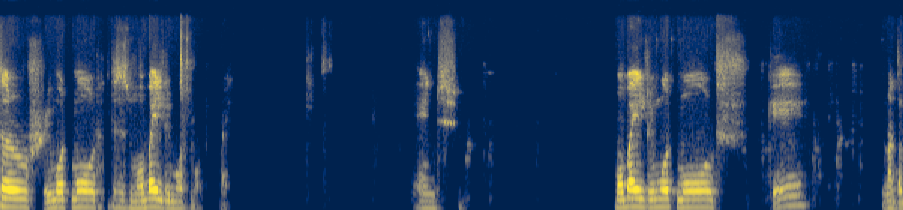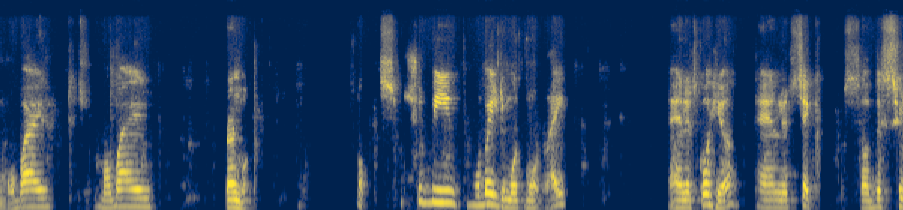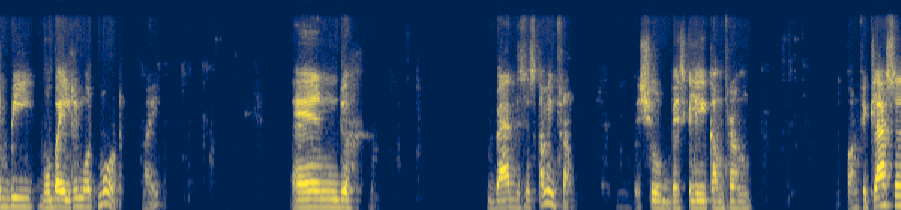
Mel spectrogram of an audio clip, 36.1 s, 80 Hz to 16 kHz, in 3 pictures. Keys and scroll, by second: 2.4 Return, 21.1 super+b.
